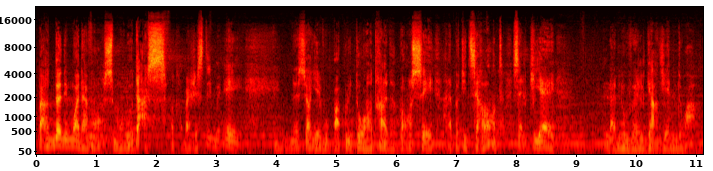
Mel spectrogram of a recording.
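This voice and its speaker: A man's voice: on the low side, expressive, a little slow, big-room sound, music in the background. A man voicing a formal, hesitant, deferential royal adviser in a French cartoon. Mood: tactful.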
